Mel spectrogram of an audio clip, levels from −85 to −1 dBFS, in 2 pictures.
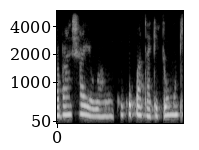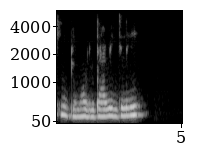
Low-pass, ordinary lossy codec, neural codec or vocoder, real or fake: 5.4 kHz; none; vocoder, 22.05 kHz, 80 mel bands, HiFi-GAN; fake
